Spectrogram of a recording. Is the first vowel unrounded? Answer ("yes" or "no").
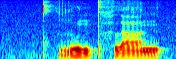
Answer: no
